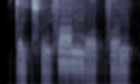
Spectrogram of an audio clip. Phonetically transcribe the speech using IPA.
t̪ɐ˨˩jt͡sʰɵ˨˩n faː˥nmɔː˨t̚fɐ˧n

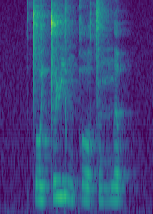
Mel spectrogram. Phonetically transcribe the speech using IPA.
t̪ɔː˨˩jt̪ɵ˥ɥjʊ˨˧ŋ kɔː˨˩t͡sɐ˨˧mn̪ɐ˧p̚

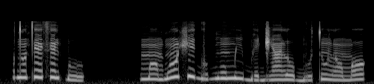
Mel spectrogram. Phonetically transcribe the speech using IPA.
dɔ̃˦tɛ̃˦sɛ̃˦˨k͡pu˨ | mɔ̃˧ bɔ̃˦ʃe˦˨ɡu˨˦ bũ˦mi˦˨be˧ d͡ʒã˦lo˦˨ bu˨˦tũ˦˨ lɔ̃˧mɔ˦

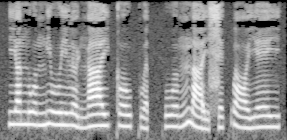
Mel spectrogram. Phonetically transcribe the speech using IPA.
jɐ˧nwʊ˨˧ŋ juː˨jlɵ˨˩ɥ ŋaː˧jko˧wkʷɐ˨˥t̚ | wʊ˨˥ŋn̪aː˨˩j sɪ˨˥k̚lɔː˨ je˨j

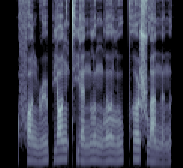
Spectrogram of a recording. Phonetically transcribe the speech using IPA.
fɑ˨˩ŋɻɻ̩˥˨ pjɑ˦ŋ t̪ʰjɛ˨˦nlʊ˨˩ŋ lɤ˥˨lu˦pʰɤ˦ ʂwa˨˩nə˨˦n

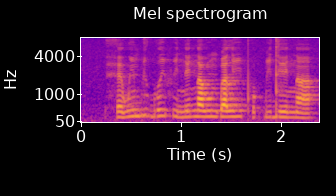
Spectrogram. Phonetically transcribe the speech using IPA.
hɛ˨wĩ˦bi˦˨ ɡʷiː˦fi˨ ne˦ na˦βũ˦ɡ͡ba˦ liː˦pʰo˨k͡pi˦deː˦ nã˦

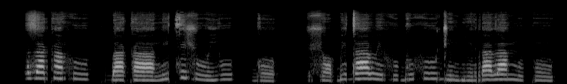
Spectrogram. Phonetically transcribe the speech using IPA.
za˦kã˦fu˦ | ɡ͡ba˨kaː˨ni˦ t͡sɪ˦ʃuː˨ju˦ | ɡo˨ | ʃɔ˨ ɓɪ˦daː˦ βɪ˨fu˨ɡu˦ fuː˦d͡ʒĩ˨ ɡ͡bĩ˨ra˦la˦ mu˨kũ˨

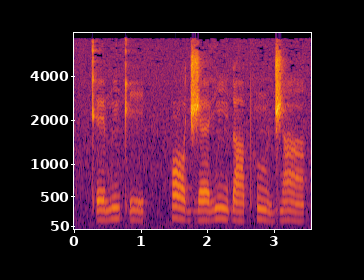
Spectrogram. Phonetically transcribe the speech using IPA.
kʼe˨mĩ˦kʼi˨ | ɔ˦˨d͡ʒɛ˨ ɣĩ˦˨ɗa˨pʰũ˦˨ d͡ʒã˦˨

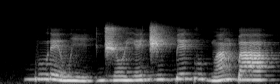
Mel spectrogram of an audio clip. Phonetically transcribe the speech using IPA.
bu˧ɾe˨wi˨ | d͡ʒo˨ je˨˦d͡ʒi˧ɡ͡be˦ɡu˦˨ bã˨˦ɡ͡ba˧

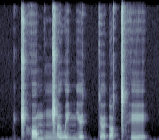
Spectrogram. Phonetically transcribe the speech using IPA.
ǁʰɒmə̤ ŋ͡ǁəwe nʲœtːœɗɒ ǀʰe

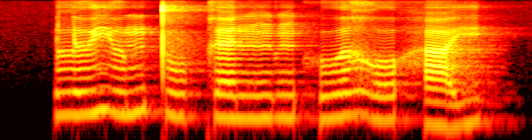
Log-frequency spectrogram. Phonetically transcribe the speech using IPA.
lɨ˧˥jɨ˧˥m t̪u˧kɛ˧n ŋə˧ŋhu˧˥ə̯ ɣo˧˥ha˨˩˦j

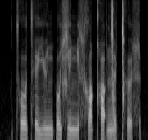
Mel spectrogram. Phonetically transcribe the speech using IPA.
tʰotʰɪ jyɲʔo ɕɘɲɪɬxɔ qʰoʔŋ͡ǀɘǀʰɵɬ

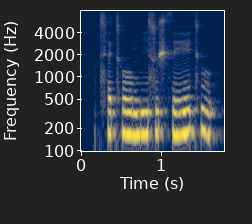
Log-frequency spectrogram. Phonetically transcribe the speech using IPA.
t͡sʰɛtʰoːŋiː suʃθeːtʰu

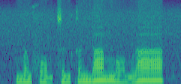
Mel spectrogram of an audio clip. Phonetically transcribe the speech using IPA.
mɐ˨wfɔː˨˩mt͡sɵ˨n kɐ˧ŋjaː˥mŋɔː˨˩ŋ laː˥

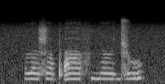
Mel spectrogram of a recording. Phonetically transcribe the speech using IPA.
laʂapʼaːf ɲɐːɖ͡ʐu

